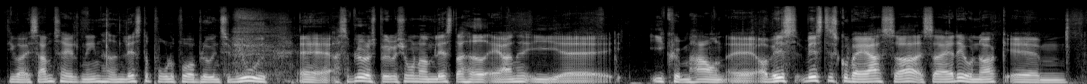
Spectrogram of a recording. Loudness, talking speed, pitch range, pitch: -16 LUFS, 230 wpm, 115-135 Hz, 125 Hz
